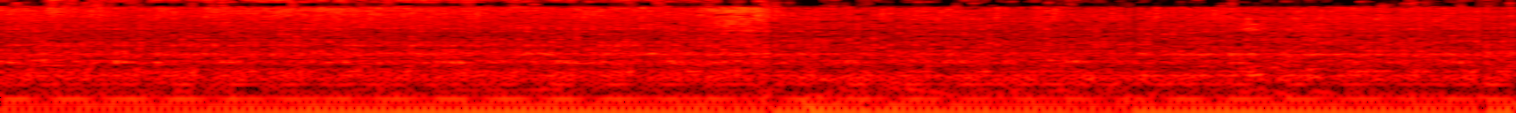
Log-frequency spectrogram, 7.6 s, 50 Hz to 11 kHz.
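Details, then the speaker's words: 2006 Honda City with misfire, low pickup and jerking: fuel injectors on high-speed test, even rapid pulsing about four per second over low hum; injectors fine, only seals bad and being replaced. "Fuel ejector जो हमने check कर लिए ली कर लिए है इनको high speed check कर लिया है फ्यू इटर ठीक है"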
